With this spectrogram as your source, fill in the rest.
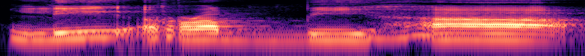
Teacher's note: லி ரப்பிஹா அப்படின்னு 2 அலிஃப் நீட்டி ஓதணும். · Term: மத்து தபி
